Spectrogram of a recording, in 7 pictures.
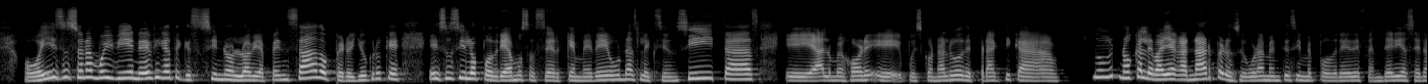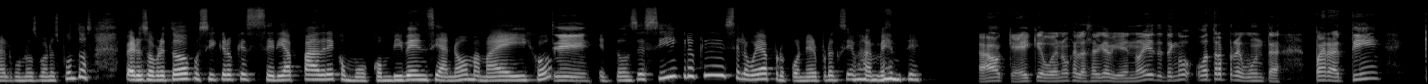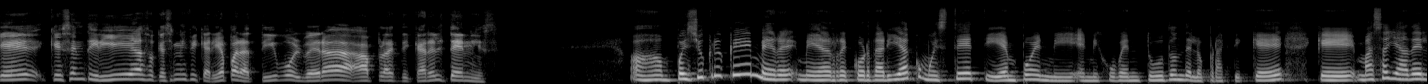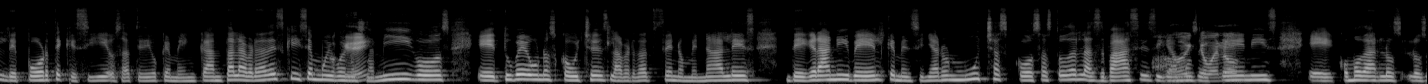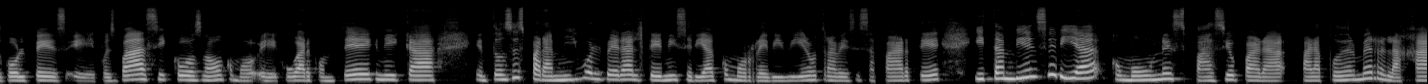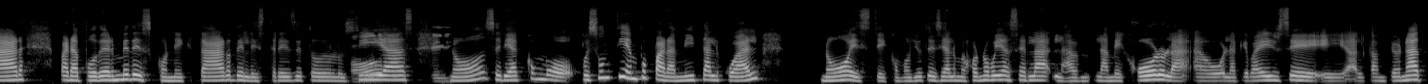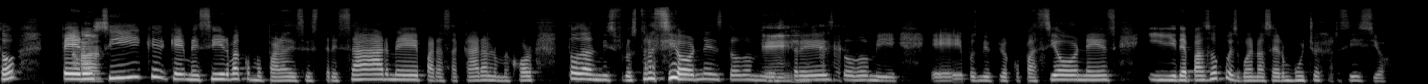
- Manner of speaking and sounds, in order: laughing while speaking: "próximamente"; other background noise; laughing while speaking: "frustraciones"; chuckle
- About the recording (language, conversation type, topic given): Spanish, podcast, ¿Qué pasatiempo dejaste y te gustaría retomar?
